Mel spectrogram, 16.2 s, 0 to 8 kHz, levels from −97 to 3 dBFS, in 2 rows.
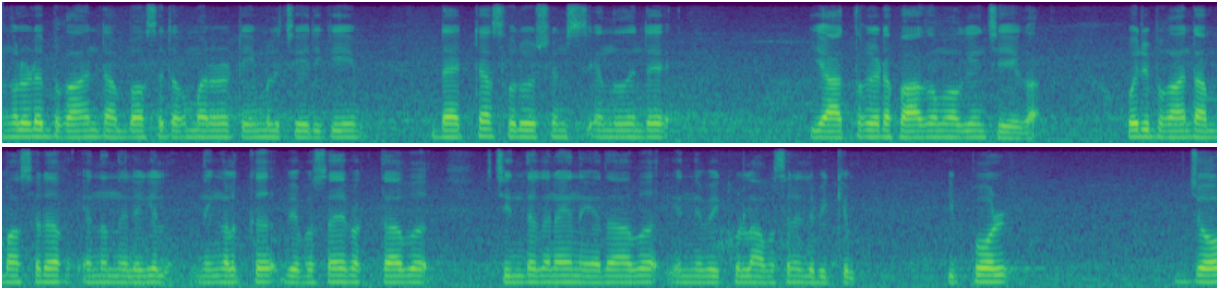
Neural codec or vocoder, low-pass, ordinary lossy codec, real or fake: none; 7.2 kHz; none; real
